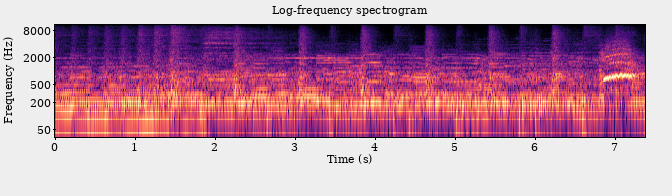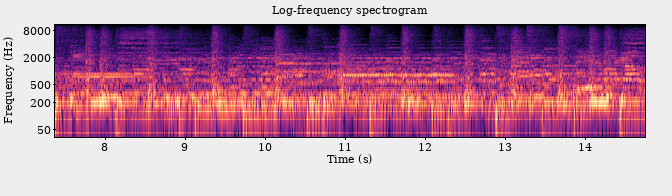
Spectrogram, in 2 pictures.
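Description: Live honky-tonk country band playing an instrumental intro: electric and acoustic guitars, fiddle and drum kit keeping a steady beat. About halfway through, a short, loud rising glide cuts through the band.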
